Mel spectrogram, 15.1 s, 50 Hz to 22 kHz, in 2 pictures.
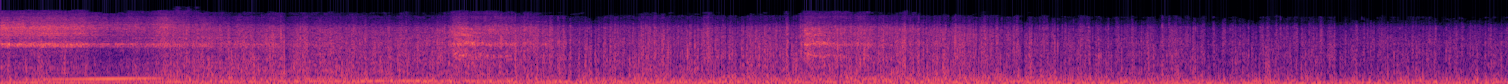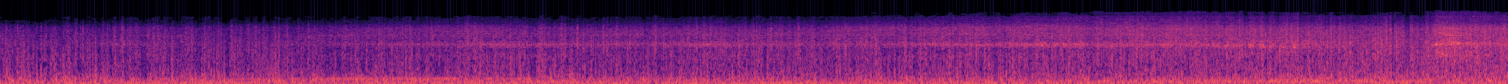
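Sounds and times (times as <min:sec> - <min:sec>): car engine under load: 0:00.0 - 0:15.0
wind noise on microphone: 0:00.0 - 0:15.0.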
